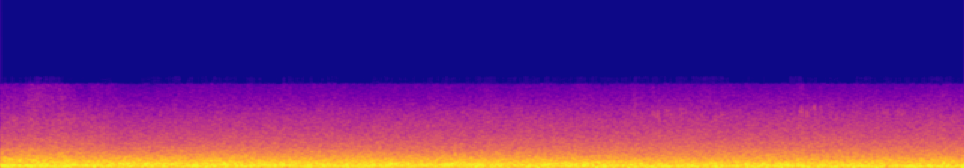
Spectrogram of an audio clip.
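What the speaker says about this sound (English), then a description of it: "The sheer force of water has worn away the granite walls." Water rushing through a narrow granite gorge near Ketchikan, Alaska, a constant, broad, hissing roar that stays loud and even throughout with no other sounds.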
